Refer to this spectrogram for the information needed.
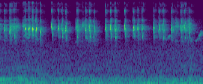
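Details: Long-tailed shrike from Madura with a rapid-fire song borrowing sparrow and lovebird notes, meant as a master for training caged shrikes; very high, dry chip series delivered in quick rolling bursts about twice a second.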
